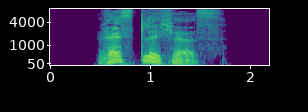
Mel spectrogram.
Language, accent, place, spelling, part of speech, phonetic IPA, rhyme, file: German, Germany, Berlin, restliches, adjective, [ˈʁɛstlɪçəs], -ɛstlɪçəs, De-restliches.ogg
- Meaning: strong/mixed nominative/accusative neuter singular of restlich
